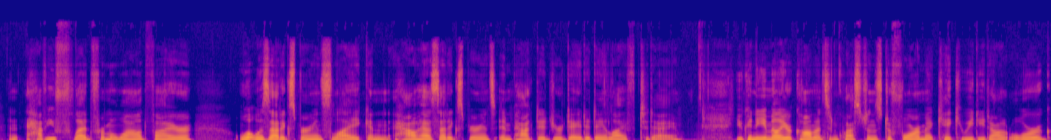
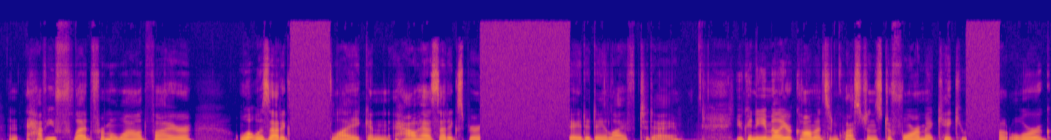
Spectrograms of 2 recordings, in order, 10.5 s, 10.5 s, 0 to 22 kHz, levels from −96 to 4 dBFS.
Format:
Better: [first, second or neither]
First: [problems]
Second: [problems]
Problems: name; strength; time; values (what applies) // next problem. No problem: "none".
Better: first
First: none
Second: audio cutting out; filled with static; at 3 s, at 5 s for 1 s and at 9.5 s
